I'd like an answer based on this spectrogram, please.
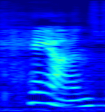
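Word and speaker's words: Cairns: then even further north to a place called Cannes which is spelled CA IR and s and it's a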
